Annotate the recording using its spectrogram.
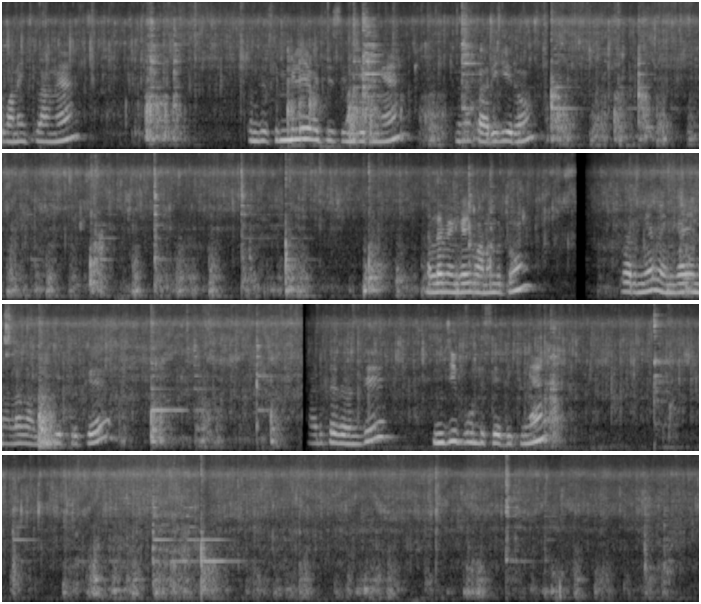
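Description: A metal spoon scrapes and clinks against a frying pan.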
